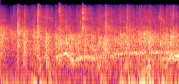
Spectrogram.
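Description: A crowd applauds to welcome up the panel host at an evening panel event: dense overlapping claps forming a sustained, fairly loud wash of noise with no pauses, while faint voices murmur underneath.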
